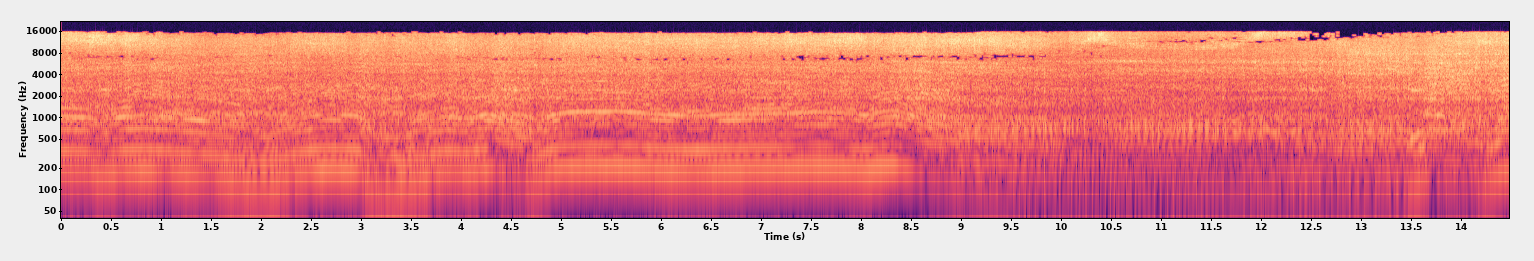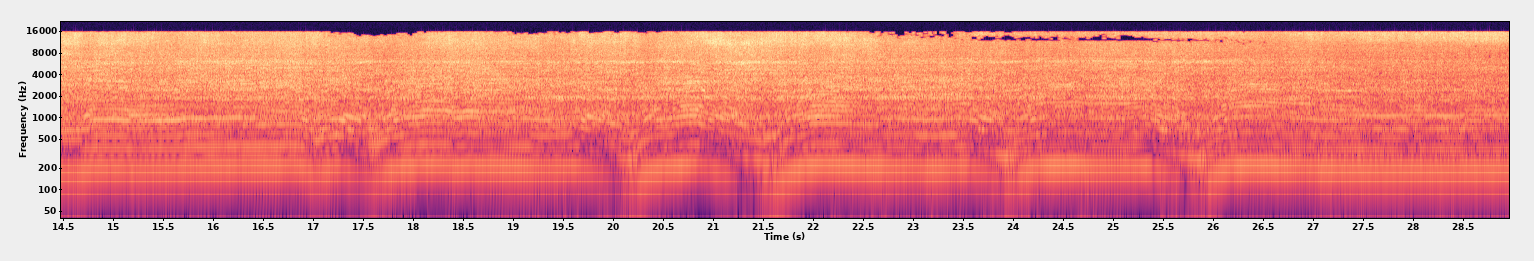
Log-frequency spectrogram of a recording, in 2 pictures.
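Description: Two-stroke gasoline chainsaw running at high revs while cutting pine limbs, its pitch dipping sharply again and again. About eight seconds in it drops to idle for a few seconds, then revs back up and keeps cutting.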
